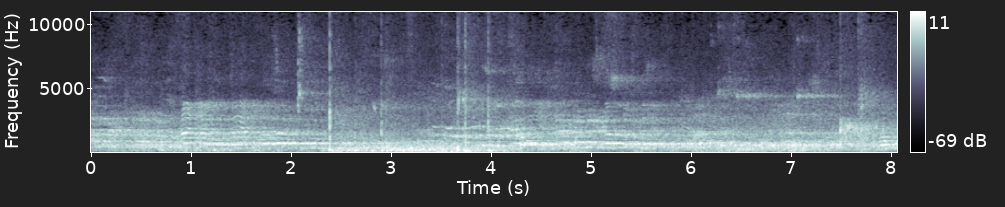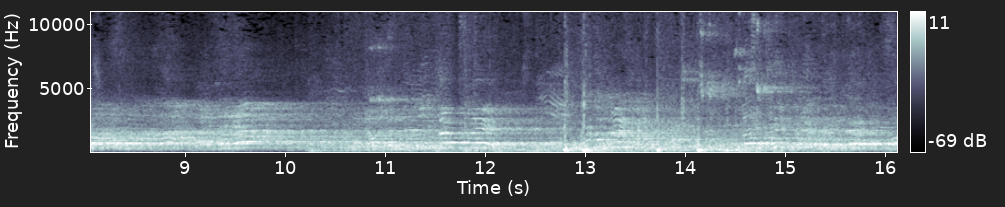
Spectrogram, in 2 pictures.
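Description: A futsal ball is kicked in an echoing sports hall.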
